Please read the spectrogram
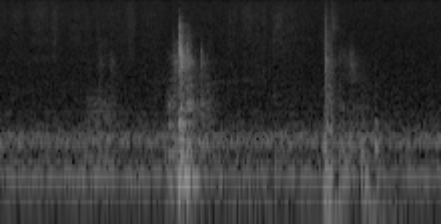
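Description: Two short knocks, a louder one about two seconds in and a softer one about three seconds in, from crocheted cotton work and a hook being handled on a tabletop, over a low steady hum.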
